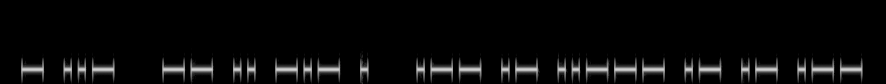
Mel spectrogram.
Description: Morse code, heard as a keyed tone, about 17 wpm, 700 Hz. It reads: TU MIKE WA2AAW
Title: K1USN SST QSO Practice - 17wpm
